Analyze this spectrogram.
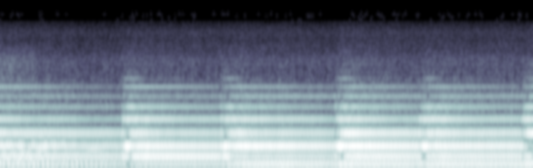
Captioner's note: church chimes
